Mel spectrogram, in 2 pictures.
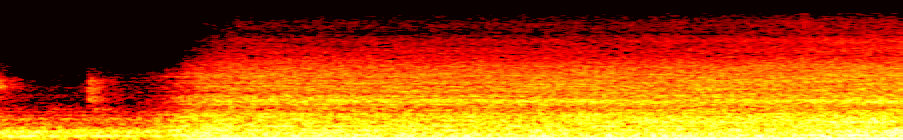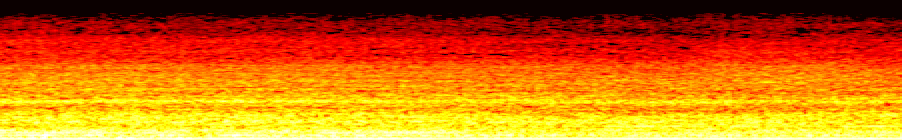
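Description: An exhaust fan whirs steadily.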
